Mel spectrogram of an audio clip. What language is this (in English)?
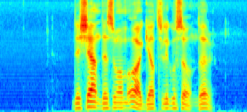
Swedish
